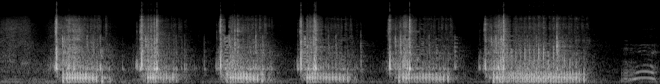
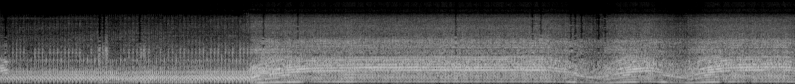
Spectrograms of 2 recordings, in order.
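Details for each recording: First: Japanese-made, landscaper-grade small engine found at a garage sale; the owner suspects the carburetor diaphragm has stiffened from ethanol fuel. Six short bursts of about a second each: it pops and catches briefly on each attempt, then dies. Hard starting after sitting. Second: Small Japanese-made landscaper-grade two-stroke yard-sale find, carburetor diaphragm suspected stiff, started unexpectedly: idles, then revs cleanly with quick blips up and down and returns without stumbling; running normally.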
